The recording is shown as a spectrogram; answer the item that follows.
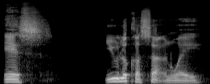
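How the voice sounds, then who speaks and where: A man commenting on a clip in an earnest, moralizing and measured way. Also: lowish voice, lively intonation, no echo, studio quality. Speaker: reaction commentator. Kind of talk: reflective reaction commentary.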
